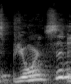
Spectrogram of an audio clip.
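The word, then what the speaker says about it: Björnsson: Is it like half-poor Julius Bjornsson? – Yeah, it's Bjornsson, I know, is how you say his last name.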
